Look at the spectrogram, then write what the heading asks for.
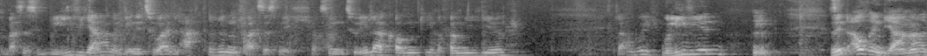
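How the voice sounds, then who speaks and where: A man's voice: medium pitch, mellow. A man recapping a TV episode in casual chat, wry and ironic, retelling scenes in mock quotes. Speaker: podcast co-host. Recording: echoey room with faint noise.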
